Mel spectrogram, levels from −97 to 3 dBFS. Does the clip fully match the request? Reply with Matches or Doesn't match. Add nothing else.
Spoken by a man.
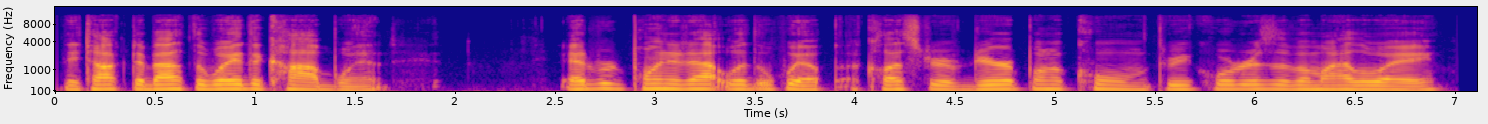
Matches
